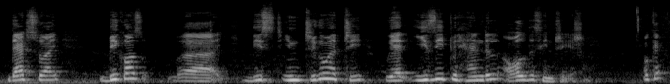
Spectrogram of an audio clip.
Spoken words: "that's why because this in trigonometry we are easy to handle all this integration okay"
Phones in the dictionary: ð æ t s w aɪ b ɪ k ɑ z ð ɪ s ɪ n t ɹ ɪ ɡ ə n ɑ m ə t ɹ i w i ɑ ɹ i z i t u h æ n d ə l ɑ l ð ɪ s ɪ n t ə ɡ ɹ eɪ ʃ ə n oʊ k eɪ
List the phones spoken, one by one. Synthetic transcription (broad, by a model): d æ t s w aɪ b ɪ k ɑ z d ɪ s ɪ n t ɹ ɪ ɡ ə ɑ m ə t ɹ i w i ɑ ɹ i z i t u h æ n d ə l ɑ l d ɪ s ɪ n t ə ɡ eɪ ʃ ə n oʊ k eɪ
